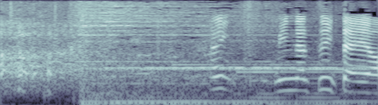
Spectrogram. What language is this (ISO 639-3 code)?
jpn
